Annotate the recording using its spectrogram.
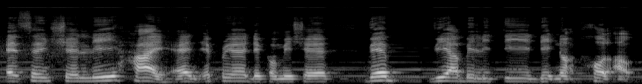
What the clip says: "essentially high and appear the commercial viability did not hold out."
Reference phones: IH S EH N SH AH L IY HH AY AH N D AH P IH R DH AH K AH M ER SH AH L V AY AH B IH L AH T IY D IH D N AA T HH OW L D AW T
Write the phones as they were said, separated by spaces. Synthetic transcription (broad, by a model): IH S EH N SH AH L IY HH AY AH N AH P R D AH K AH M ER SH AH W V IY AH B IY L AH T IY D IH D N AA T HH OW L AW T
